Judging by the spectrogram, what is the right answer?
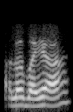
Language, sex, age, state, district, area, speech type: Telugu, male, 30-45, Telangana, Jangaon, rural, conversation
